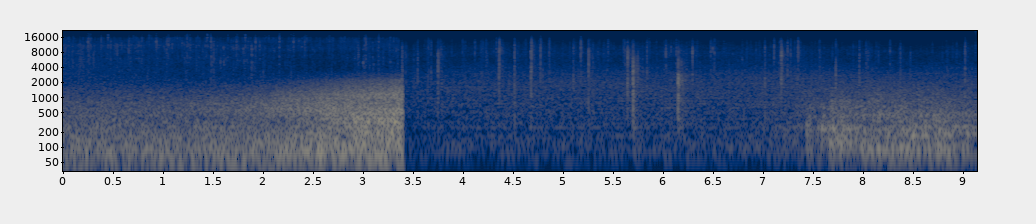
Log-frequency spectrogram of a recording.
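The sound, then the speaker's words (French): A thunderstorm raging outside: heavy rain and deep rumbling that cut off abruptly to sparse ticking drips, before the downpour swells back in near the end. “Un battement d'ailes provoque la fureur de l'orage au dehors.”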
